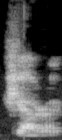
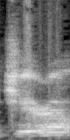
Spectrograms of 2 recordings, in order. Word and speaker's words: Jarrah: The train ride through the national park went through a forest of Jarrah trees. This word is a noun. Are there any alternate pronunciations? This word is Jara or Jara.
